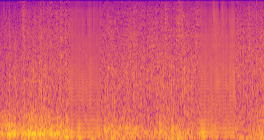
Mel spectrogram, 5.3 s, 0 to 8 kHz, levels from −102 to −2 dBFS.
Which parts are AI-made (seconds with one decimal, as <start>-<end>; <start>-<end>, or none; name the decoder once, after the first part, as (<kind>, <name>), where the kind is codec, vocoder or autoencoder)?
1.4-2.0 (vocoder, BigVGAN v2); 4.0-4.7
